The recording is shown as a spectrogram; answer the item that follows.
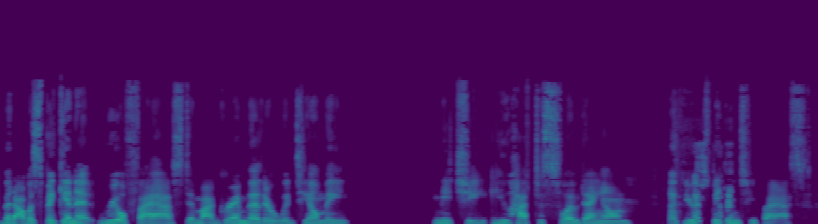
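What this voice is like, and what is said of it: Southern drawl accent. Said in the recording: “that Southern drawl, that Southern accent”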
